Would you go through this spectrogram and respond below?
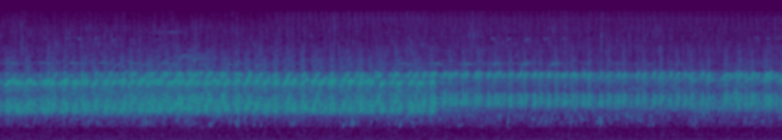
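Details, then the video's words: Dense frog chorus beside a river, many callers overlapping in rapid pulsed croaks at roughly three or four per second, forming steady bands of sound with no pauses and no other voices. "Frog Sounds | Soothing sounds of river and frogs"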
